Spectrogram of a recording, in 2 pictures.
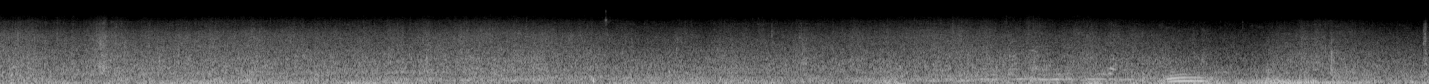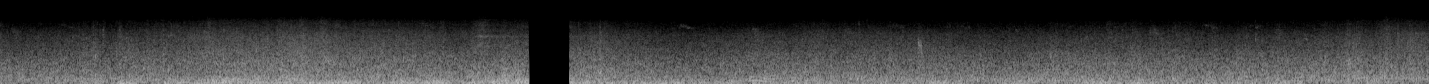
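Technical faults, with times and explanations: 19.58–19.99 s, rebuffering stall: the audio stops dead into silence for about 0.41 s, then carries on from exactly the point where it halted, so nothing is skipped but the clip runs that much longer. The player had used up its downloaded audio and waited for more data before continuing. On a waveform this shows as a flat, empty gap with no fade at either edge; a spectrogram shows a clean blank vertical band.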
